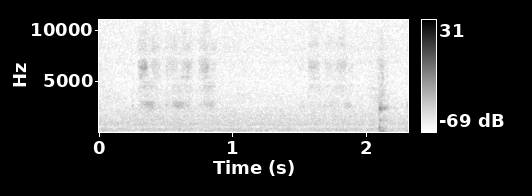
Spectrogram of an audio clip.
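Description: Near silence, with faint short squeaks of a marker writing on a whiteboard.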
